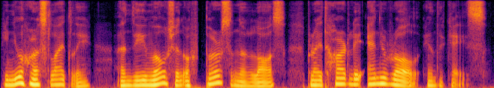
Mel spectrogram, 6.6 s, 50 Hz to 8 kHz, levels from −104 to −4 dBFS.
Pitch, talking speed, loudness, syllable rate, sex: 120 Hz, 155 wpm, -18 LUFS, 4.3 syllables/s, male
